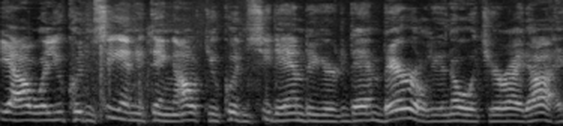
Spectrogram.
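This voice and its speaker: A man with an American accent and a high voice speaks at a moderate pace with fairly even intonation and hardly any pauses over noticeable background noise. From northwestern Minnesota. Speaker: war veteran. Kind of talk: oral history interview. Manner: halting, many fillers.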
